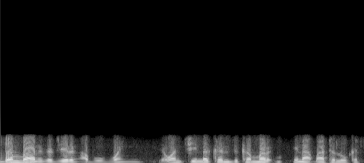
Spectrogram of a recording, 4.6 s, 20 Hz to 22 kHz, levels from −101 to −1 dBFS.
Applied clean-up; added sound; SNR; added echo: none; none; none; none.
